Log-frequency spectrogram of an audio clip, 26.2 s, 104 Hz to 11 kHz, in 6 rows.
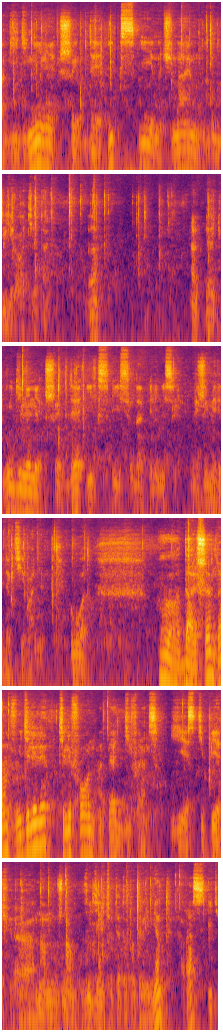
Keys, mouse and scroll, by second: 0.0 Tab, 0.7 shift+click, 1.7 shift+d, 3.9-5.0 typing, 6.0 shift+click, 7.0 shift+r, 7.5 shift+r, 8.4 a, 9.8 shift+d, 13.6 middle click, 14.1 Tab, 14.5 middle click, 15.9 middle click, 17.5 shift+click, 20.1 middle click, 21.0 right click, 21.7 Tab, 22.1 Tab, 22.6 middle click, 23.0 right click, 23.7 KP_1, 24.6 shift+z, 25.3 click.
